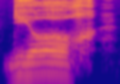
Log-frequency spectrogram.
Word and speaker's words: Dior: Dior, mit diesem gehauchten R.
